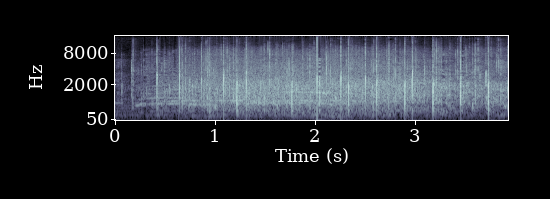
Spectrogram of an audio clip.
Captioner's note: applause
